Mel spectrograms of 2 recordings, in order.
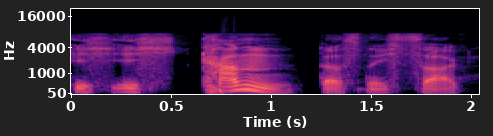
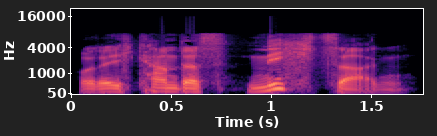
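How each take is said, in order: First: „kann“ podkreślone, wolniej i ciszej; stress on kann. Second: „nicht“ wyraźnie podkreślone; stress on nicht. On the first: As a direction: lean on the verb kann. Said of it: "Prädikat betonen". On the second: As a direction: punch the word nicht. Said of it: "welchen Teil des Satzes ich betone". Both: Shown as a demonstration.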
